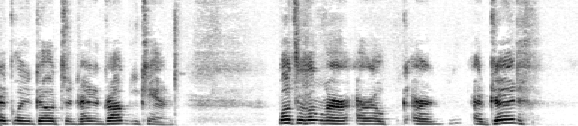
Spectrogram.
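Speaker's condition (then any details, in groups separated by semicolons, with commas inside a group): Mobius syndrome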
